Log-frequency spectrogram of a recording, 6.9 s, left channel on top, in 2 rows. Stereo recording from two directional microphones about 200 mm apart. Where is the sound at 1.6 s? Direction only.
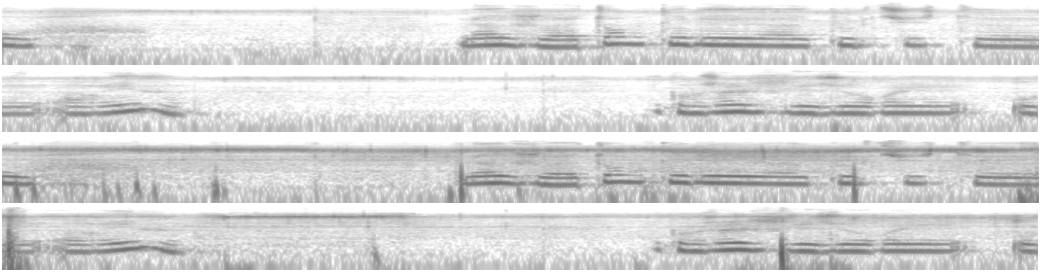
Centre (ahead or behind).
